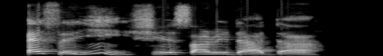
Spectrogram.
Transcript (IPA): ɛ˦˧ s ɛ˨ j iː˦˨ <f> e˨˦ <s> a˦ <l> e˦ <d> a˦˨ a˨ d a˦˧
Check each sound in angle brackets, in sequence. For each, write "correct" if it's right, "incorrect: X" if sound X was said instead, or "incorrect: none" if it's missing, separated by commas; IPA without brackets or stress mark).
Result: incorrect: ʃ, correct, incorrect: ɾ, correct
